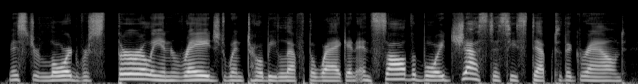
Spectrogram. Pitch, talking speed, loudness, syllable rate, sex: 190 Hz, 195 wpm, -17 LUFS, 4.7 syllables/s, female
